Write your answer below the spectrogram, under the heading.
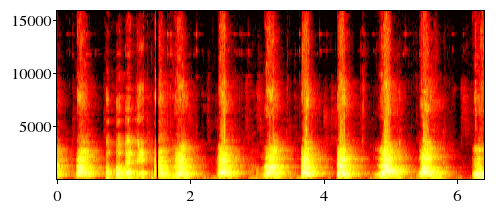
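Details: Jett, a male Vizsla puppy only a few weeks old, barks repeatedly in short, rough yaps, about one every half second to second, fairly steady, with nothing else prominent behind them.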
